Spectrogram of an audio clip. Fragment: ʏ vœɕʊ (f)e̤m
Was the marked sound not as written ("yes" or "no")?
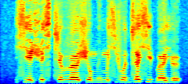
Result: yes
